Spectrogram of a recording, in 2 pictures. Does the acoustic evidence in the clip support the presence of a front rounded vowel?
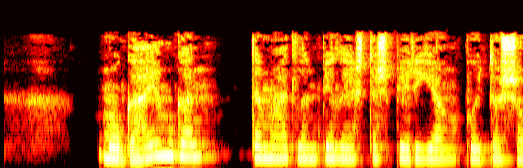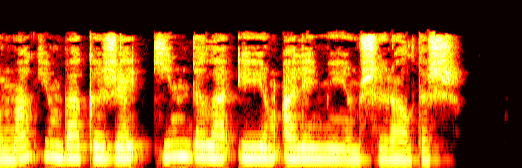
yes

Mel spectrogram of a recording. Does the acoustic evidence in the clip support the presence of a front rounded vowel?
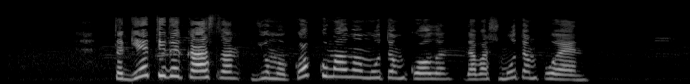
no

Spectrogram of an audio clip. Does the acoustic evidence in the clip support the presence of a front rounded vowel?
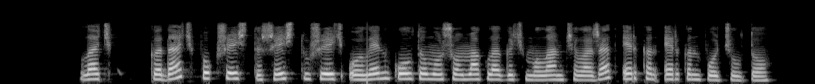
no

